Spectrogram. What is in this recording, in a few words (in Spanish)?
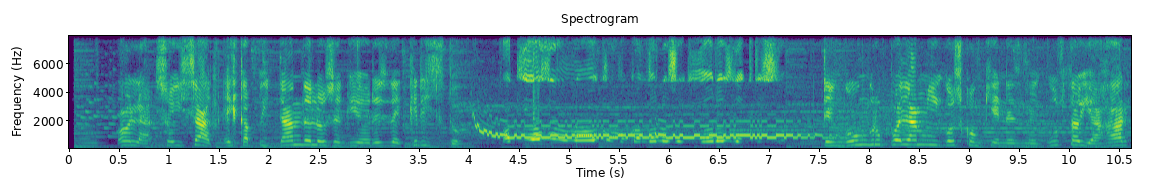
Cuña, serie radial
